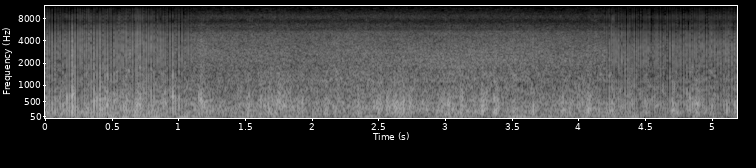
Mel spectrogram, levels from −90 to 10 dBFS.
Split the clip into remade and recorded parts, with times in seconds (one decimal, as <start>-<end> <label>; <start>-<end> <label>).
0.0-1.1 remade; 1.1-4.2 recorded; 4.2-5.2 remade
